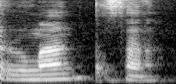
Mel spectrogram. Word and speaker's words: রোমান সানা: প্রথম জিতছিল হচ্ছে রোমান সানা আর কি, বাংলায় উচ্চারণ হচ্ছে রোমান সানা।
